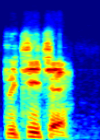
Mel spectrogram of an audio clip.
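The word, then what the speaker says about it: Buttice: Yeah, the American pronunciation butchers the hell out of that one. – Oh, yeah, that's fucked up. How do you say it in Italian? – Butice.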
